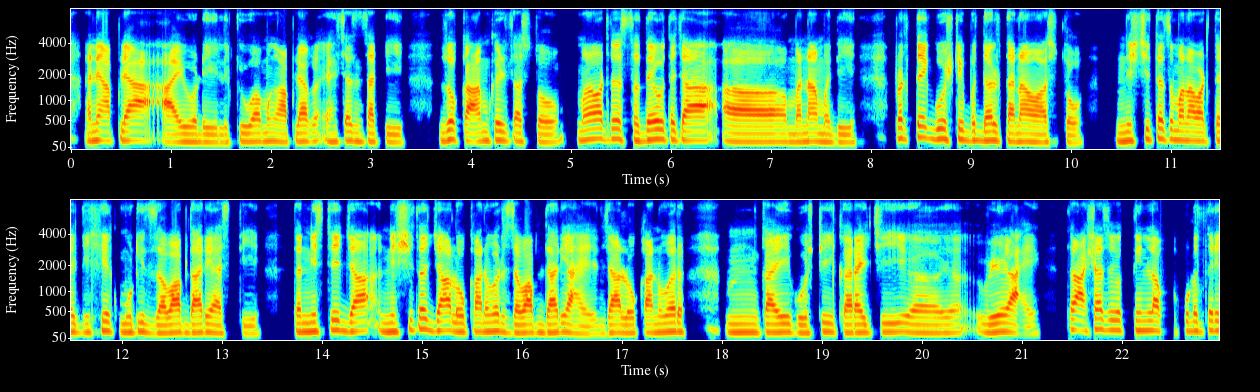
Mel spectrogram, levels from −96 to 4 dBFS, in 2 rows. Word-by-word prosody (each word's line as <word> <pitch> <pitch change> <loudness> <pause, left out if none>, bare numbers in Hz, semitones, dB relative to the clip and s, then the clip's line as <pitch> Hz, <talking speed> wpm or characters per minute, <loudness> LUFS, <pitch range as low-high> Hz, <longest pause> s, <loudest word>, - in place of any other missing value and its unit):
आणि 140 +2 +2
आपल्या 145 0 +2
आ 140 - +4 0.2
आई-वडील 120 -1 -1
किंवा 130 0 0
मग 135 +1 -5
आपल्या 130 +2 +1 0.2
ह्याच्यासाठी, 130 -2 -4 0.4
जो 160 +2 +2
काम 130 +2 +3
करीत 145 -3 -2
असतो. 130 -1 -3 0.3
मला 155 +2 +2
वाटतं 170 0 +2
सदैव 155 +4 +2
त्याच्या 145 -1 +3 0.3
अ, 125 -1 +4
मनामध्ये 125 -2 -1 0.4
प्रत्येक 175 +2 +1
गोष्टीबद्दल 150 -3 0
तणाव 125 -1 +3
असतो. 120 -2 -5 0.4
निश्चितच 155 +4 -1
मला 150 -2 +2
वाटतं, 140 0 0
की 130 - -6
ही 155 +5 -2
एक 150 - -3
मोठी 135 +2 -3
जबाबदारी 130 +1 +2
असती 120 -1 -4 0.4
तर 140 - +2
निश्चित 145 +4 -1
ज्या 150 +1 +4 0.2
निश्चितच 150 +6 +1
ज्या 155 0 +5
लोकांवर 140 +1 0
जबाबदारी 130 +1 +2
आहे, 115 -3 0
ज्या 130 +3 +1
लोकांवर 130 +3 0
अं, 135 -3 -7
काही 135 0 +2
गोष्टी 130 +3 -4
करायची 130 +1 +1 0.2
अ, 130 - -1
अ, 125 0 -3 0.3
वेळ 140 +2 +2
आहे. 110 +1 +1 0.3
तर 175 - +2
अशाच 165 +1 +2
व्यक्तींना 160 -1 -1 0.2
कुठेतरी 155 +1 -3
135 Hz, 140 wpm, -17 LUFS, 125-150 Hz, 0.4 s, ज्या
